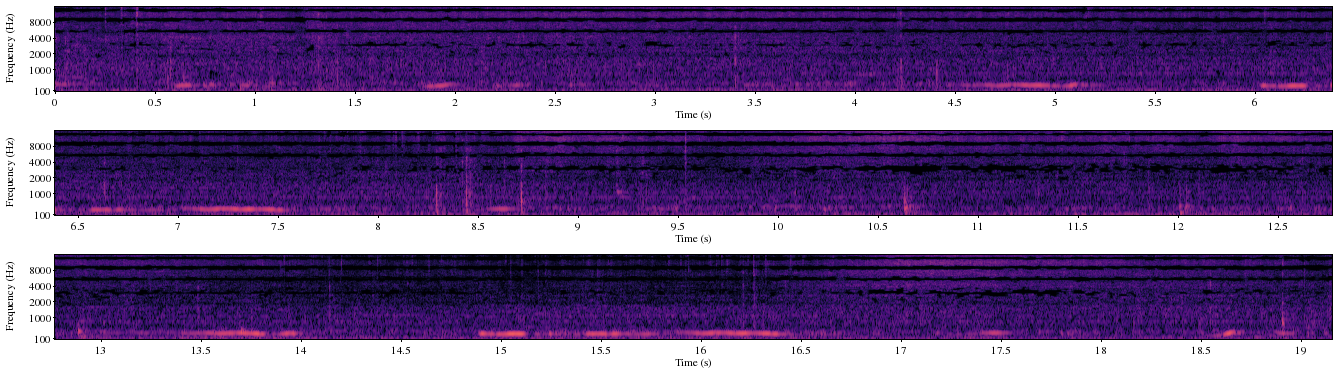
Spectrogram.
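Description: Egg frying in hot oil in a nonstick pan: a steady sizzle, with a few light clicks as the plastic spatula stirs and scrapes.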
